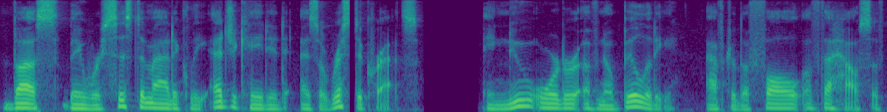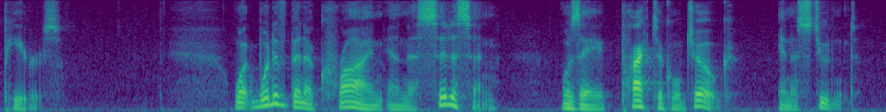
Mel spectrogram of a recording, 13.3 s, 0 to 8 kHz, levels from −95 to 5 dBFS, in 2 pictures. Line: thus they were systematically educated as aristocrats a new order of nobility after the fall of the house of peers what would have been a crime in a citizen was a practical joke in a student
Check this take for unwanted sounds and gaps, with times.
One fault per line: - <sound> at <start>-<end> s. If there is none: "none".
- dropout at 2.6-2.7 s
